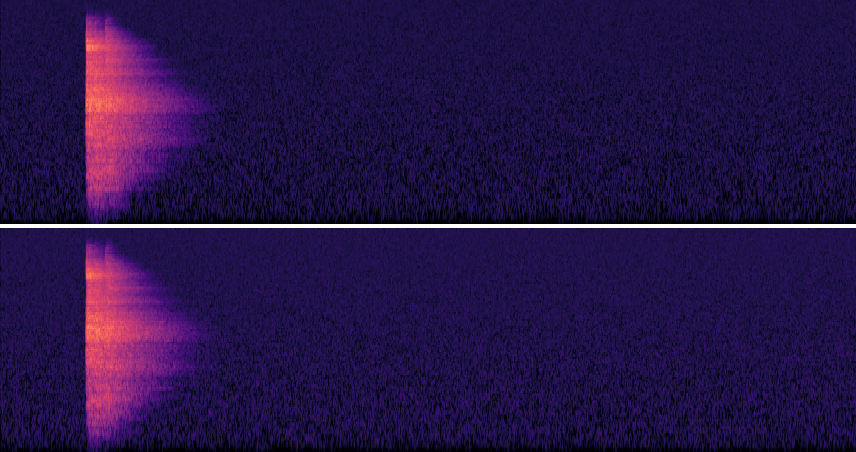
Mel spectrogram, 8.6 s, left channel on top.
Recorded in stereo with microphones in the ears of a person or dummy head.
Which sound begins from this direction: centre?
A camera shutter, at 0.8 s.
